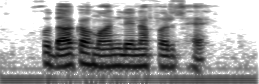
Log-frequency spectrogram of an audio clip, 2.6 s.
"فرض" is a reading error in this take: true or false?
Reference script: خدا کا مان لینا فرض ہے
false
